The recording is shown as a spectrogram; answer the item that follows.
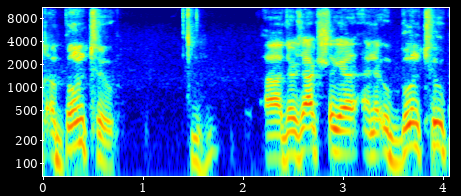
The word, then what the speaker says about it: Ubuntu: Well, that African word, in case you're interested, is called Ubuntu. Mm-hmm. There's actually an Ubuntu party in South Africa today. The word is spelled U, B as in boy, U, N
